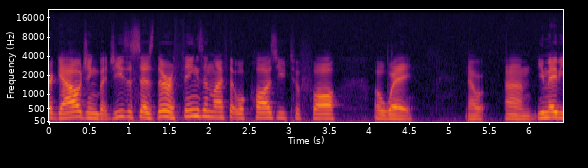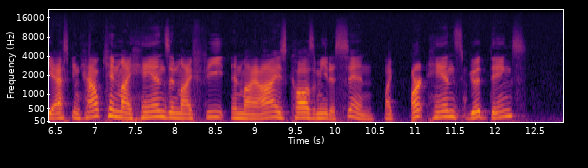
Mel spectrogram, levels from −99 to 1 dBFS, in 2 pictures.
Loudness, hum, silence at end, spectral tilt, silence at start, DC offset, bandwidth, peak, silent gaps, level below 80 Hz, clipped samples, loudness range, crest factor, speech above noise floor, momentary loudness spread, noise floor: -32 LUFS; none; 0.55 s; -6.5 dB/octave; 0 s; under 0.1%; 18.5 kHz; -14 dBFS; none; -60 dBFS; under 0.1%; 4 LU; 18 dB; 36 dB; 11 LU; -67 dBFS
